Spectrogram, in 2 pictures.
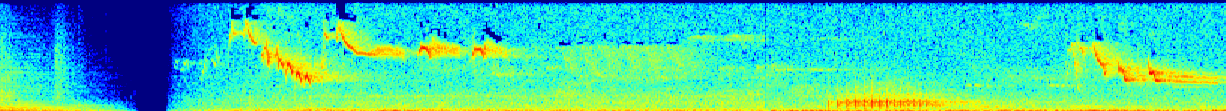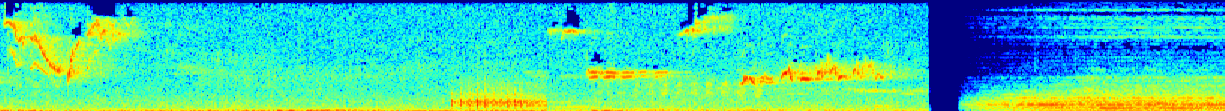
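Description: Small songbirds chirping and singing in quick, high, falling notes over a soft outdoor background. Twice, at about six and eleven seconds in, a short lower sound cuts in. Music fades out at the start and comes back near the end.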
